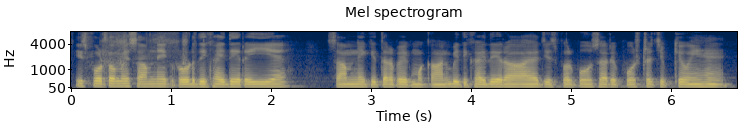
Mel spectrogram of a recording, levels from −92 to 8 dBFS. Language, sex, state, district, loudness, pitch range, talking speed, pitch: Hindi, male, Uttar Pradesh, Saharanpur, -16 LUFS, 110-120 Hz, 250 wpm, 115 Hz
